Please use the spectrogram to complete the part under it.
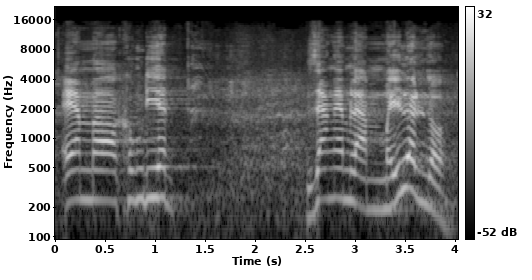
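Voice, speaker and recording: Man with a very high, bright comic voice. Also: steady tone, slow, a little hiss or hum. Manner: exaggerated theatrical comic delivery. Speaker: comic actor playing a sorcerer. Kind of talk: stage comedy sketch.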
